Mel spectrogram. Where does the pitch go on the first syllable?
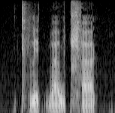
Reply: low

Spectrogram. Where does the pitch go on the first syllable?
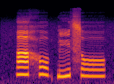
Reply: high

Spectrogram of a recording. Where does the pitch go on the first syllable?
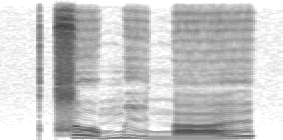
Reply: falling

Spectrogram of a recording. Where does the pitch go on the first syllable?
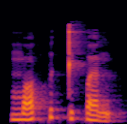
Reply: rising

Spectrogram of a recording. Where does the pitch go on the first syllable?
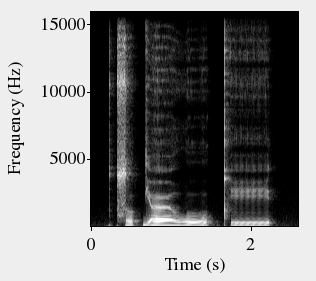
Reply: rising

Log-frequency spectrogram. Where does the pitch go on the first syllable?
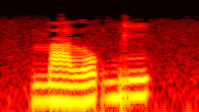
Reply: low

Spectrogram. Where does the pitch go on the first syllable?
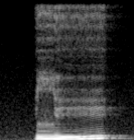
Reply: rising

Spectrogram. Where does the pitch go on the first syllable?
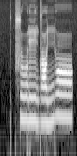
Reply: low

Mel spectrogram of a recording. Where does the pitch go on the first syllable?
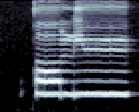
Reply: high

